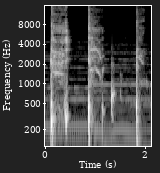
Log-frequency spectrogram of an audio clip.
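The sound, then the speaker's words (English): A voice imitates a nasty, rasping cough from a sick guard captain in a role-playing game scene: three harsh cough bursts, each trailing into smaller wheezy hacks and throaty after-sounds. “you hear a pretty nasty cough from him. He goes”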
